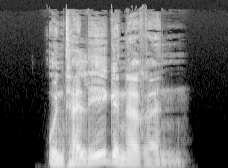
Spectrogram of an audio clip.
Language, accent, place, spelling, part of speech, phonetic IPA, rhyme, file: German, Germany, Berlin, unterlegeneren, adjective, [ˌʊntɐˈleːɡənəʁən], -eːɡənəʁən, De-unterlegeneren.ogg
- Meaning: inflection of unterlegen: 1. strong genitive masculine/neuter singular comparative degree 2. weak/mixed genitive/dative all-gender singular comparative degree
